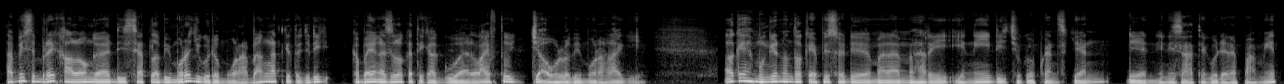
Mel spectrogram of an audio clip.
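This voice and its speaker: A man's voice: a little fast, warm tone, dry recording. A tired, drowsy man with an Indonesian accent, chatting casually as the host of a late-night solo podcast. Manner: sleepy, drowsy, low-energy delivery. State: tired and slightly unwell.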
